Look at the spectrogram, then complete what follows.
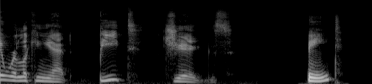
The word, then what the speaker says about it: BEET: looking at beat jigs beat like in Tim Tackle Box beat nope beat is spelled be t and it stands for big eye easy tie they're not talking about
